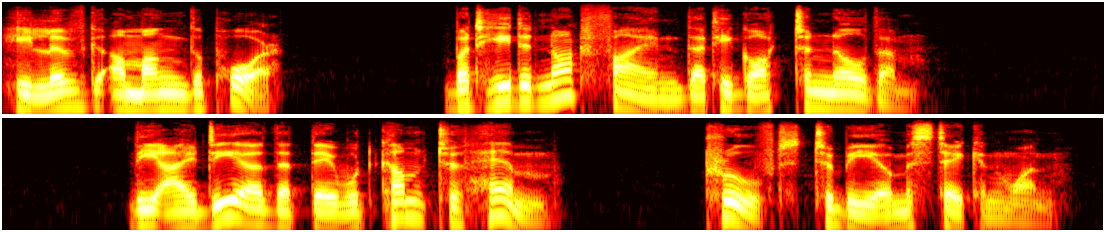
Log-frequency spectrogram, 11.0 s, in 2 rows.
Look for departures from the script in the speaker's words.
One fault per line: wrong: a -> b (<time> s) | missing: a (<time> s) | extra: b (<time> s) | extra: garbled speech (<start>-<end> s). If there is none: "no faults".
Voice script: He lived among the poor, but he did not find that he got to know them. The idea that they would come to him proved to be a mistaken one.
no faults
